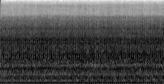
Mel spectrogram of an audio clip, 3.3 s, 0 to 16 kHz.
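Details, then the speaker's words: 1976 Mark Twain boat, Mercruiser 120hp four-cylinder (once stuck), fully warm at idle during tune-up after fuel injector cleaner was added: smooth, even low rumble with a steady beat, no knocks or misses; valve-train noise completely subsided, normal warm idle. "this engine is quiet as any engine should be kind of tickled about that"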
